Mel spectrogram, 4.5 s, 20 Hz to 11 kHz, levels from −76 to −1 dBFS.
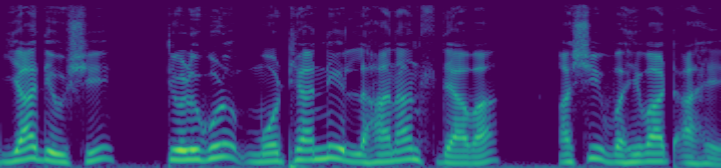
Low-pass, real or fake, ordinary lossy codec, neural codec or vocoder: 9.9 kHz; real; none; none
